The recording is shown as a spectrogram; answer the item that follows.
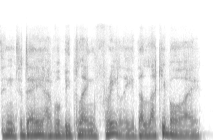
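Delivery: very low, chest-resonant, rumbling smooth jazz voice. A player introduces their character at the table, in Freely's smooth jazz voice. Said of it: "I didn't know Freely had a smooth jazz voice".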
